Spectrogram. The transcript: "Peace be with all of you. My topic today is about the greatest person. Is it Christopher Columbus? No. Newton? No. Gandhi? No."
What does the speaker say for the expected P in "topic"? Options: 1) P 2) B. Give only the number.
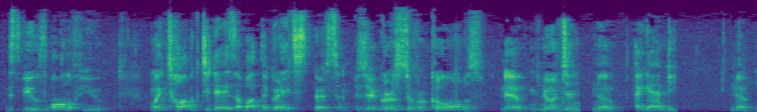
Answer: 1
